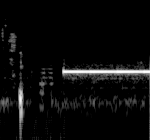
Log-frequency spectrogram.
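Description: A steady, single-pitched electronic tone on the video-call audio. It starts abruptly about a second in, holds level, and cuts off sharply with a click.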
